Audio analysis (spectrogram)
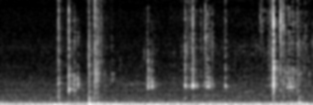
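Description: A utility knife blade shaves the blue layer off a solid, palm-sized blue bar of soap with a flower pattern, held in the hand, exposing white soap underneath. Short, crisp, bright scraping clicks come in small clusters over a steady low hum, with one sharper snap near the end.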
